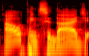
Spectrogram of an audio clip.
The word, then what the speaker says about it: autenticidade: Este autenticidade, ele tem a sílaba tônica aqui, ó, na penúltima, ó.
